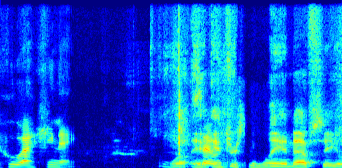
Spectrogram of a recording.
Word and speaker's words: Huahine: used to always say huwahini and that's right because the french don't pronounce as h but that the locals pronounce h and they say huahine well interestingly enough so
